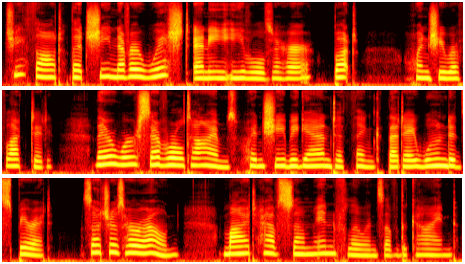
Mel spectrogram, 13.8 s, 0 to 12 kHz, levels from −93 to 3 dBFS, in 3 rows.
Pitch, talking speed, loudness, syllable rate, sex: 240 Hz, 165 wpm, -18 LUFS, 4.5 syllables/s, female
